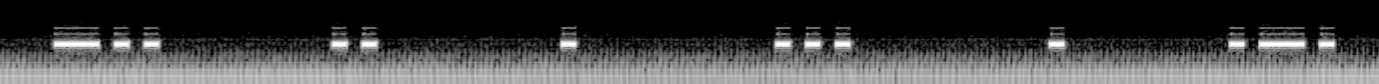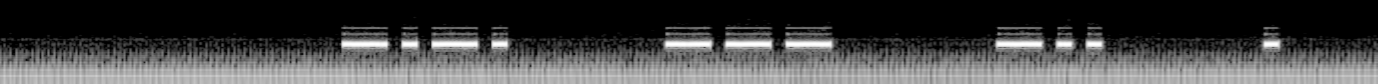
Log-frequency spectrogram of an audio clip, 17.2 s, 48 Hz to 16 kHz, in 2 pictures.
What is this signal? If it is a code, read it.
Morse code, heard as a keyed tone, about 13 wpm, spaced as for 6 wpm, 760 Hz. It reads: DIESER CODE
